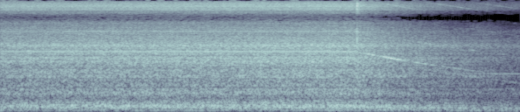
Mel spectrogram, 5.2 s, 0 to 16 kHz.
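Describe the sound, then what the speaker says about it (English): An ARMOR 2+ retrofit machine runs its back motor, a loud, steady motor roar with a broad whooshing drone that holds constant and close throughout, no talking. "What you want to do is run the back motor for about 2 minutes."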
